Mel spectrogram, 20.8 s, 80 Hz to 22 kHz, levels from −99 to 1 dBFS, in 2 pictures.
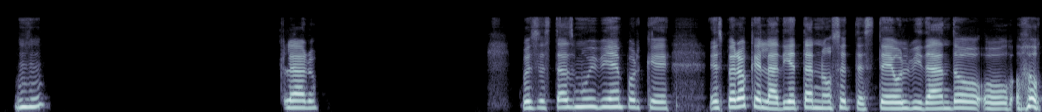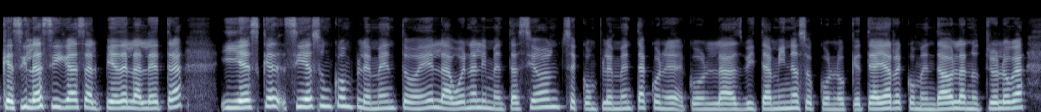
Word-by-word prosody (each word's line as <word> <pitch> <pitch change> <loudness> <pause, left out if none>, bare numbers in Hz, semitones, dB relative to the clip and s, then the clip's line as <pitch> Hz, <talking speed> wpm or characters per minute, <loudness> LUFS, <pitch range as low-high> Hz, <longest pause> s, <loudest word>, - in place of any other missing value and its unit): Ujú. 270 +6 0 2.3
Claro. 240 -1 +1 2.0
Pues 230 +1 0
estás 255 +2 -2
muy 275 0 +2
bien, 270 +1 +2
porque, 245 -4 -3 0.4
espero 265 +5 +5
que 280 -3 +4
la 215 -4 +3
dieta 230 +3 +3
no 230 -2 0
se 240 +2 -1
te 225 -3 -6
esté 205 +3 +1
olvidando 215 +1 +2
o 200 -2 0 0.2
o 265 -5 +5
que 245 - +7
sí 255 +4 +1
la 255 +1 +6
sigas 260 -3 0
al 230 -4 0
pie 230 -1 +2
de 240 +1 +3
la 225 -2 +1
letra, 225 +7 -1 0.4
y 240 0 +3
es 250 +1 +5
que, 285 -5 +1
sí 275 +5 +2
es 275 +2 +3
un 295 -1 +1
complemento, 230 -6 -3
¿eh?, 240 +4 -2
la 225 -4 -1
buena 220 +4 -2
alimentación 245 +4 -3
se 235 -5 -7
complementa 210 +3 -5
con 225 -3 -6
el 195 -6 -4
con 190 +2 -7
las 190 -1 -2
vitaminas, 205 +3 -3
o 210 - -5
con 195 -1 -9
lo 185 0 -7
que 185 - -7
te 200 +2 -3
haya 210 +2 +3
recomendado 200 -2 -2
la 215 -1 +1
nutrióloga, 210 +4 -1
225 Hz, 155 wpm, -19 LUFS, 210-250 Hz, 2.3 s, que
